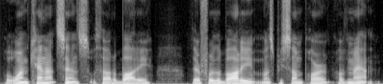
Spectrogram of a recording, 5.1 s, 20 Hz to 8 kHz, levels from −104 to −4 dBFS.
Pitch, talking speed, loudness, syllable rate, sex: 135 Hz, 190 wpm, -19 LUFS, 5.8 syllables/s, male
